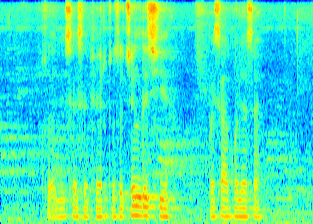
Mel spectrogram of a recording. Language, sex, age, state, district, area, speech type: Maithili, male, 45-60, Bihar, Madhepura, rural, spontaneous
